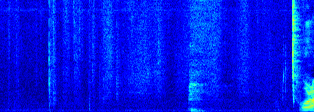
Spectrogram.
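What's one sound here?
Playing cards click softly as a deck is handled.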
